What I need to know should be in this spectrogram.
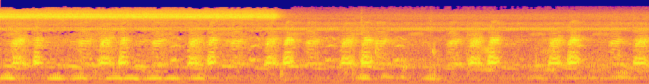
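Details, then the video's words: Frog chorus croaking at night, overlapping short pulsed croaks repeating in quick bursts, with a steady high insect-like whine for the first three seconds that then stops. "Calming Sound Of Harmonious Frog Croaking"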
